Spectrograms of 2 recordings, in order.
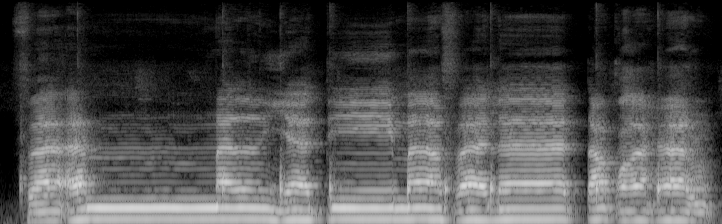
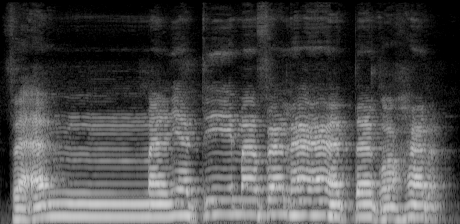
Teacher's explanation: Oleh kerana sebelum ra ni baris di atas, baca ra dengan tebal.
